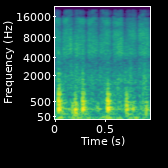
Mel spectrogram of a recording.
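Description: Wax is rubbed by hand onto an old shellac wood finish, giving a few short, soft scuffing strokes in quick irregular rhythm, close and fairly quiet.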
